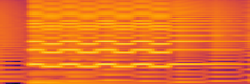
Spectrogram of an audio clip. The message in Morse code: none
